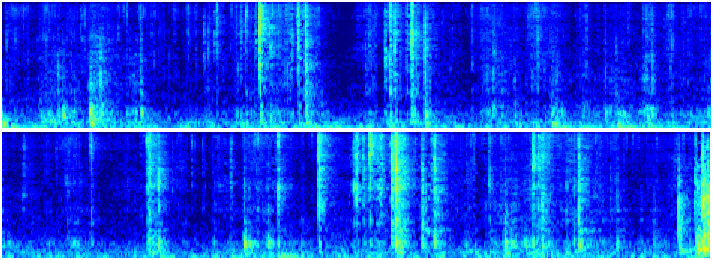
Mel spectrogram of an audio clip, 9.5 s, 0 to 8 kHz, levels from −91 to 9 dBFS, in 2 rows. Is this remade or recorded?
recorded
